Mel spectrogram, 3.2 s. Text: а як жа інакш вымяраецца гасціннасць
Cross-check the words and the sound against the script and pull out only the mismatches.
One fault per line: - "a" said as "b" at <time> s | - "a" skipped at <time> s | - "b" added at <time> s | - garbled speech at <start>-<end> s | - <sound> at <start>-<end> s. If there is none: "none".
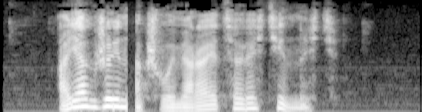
- dropout at 1.0-1.0 s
